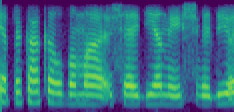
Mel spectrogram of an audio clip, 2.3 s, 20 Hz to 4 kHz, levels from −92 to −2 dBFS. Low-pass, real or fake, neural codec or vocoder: 3.6 kHz; real; none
